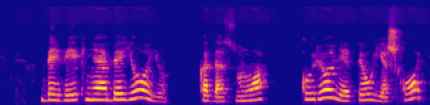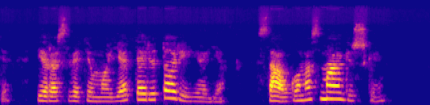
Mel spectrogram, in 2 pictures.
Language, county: Lithuanian, Šiauliai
